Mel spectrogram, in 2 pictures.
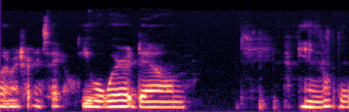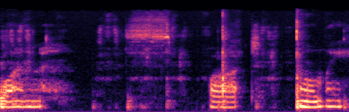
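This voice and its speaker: Soft-spoken and at a very slow pace, a woman of medium pitch talks in a monotone, flat way with long, frequent pauses over light background noise. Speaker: ASMR creator. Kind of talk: ASMR soft-spoken talk to camera. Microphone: lapel.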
